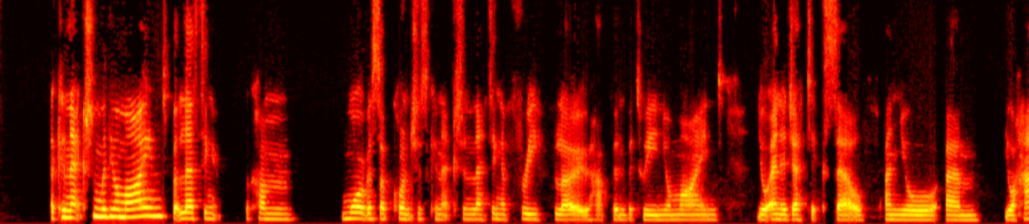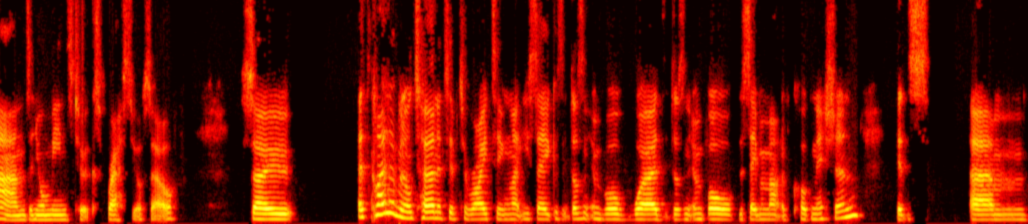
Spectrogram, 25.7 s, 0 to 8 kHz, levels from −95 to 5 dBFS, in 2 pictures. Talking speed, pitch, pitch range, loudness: 145 wpm, 185 Hz, 180-210 Hz, -21 LUFS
